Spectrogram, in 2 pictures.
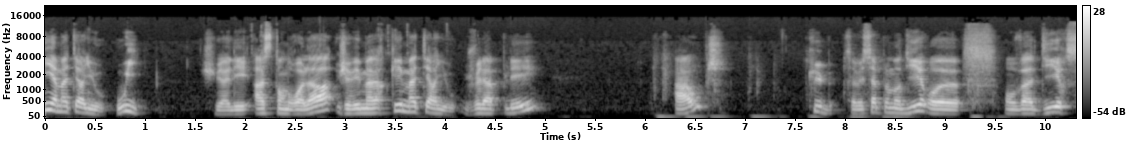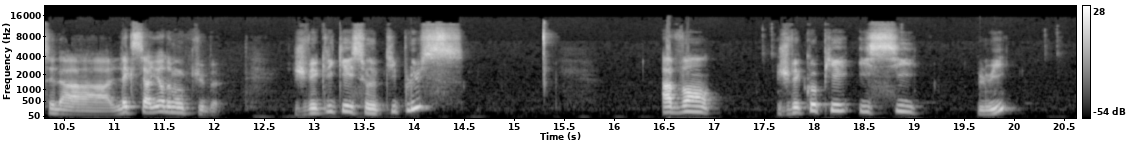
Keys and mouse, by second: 5.0-20.6 drag.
